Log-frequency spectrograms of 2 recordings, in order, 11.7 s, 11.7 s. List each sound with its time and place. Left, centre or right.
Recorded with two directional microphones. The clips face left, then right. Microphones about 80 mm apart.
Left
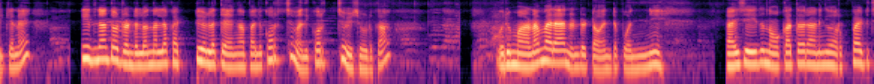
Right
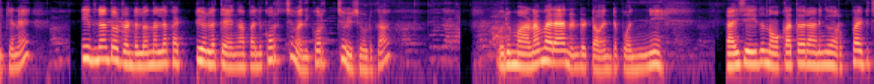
0.0 s a woman's voice: left
6.3 s a woman's voice: left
